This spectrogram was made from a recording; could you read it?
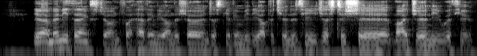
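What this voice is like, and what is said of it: South African accent. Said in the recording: “you actually sound a lot like my dad. My dad still has the South African accent.”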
